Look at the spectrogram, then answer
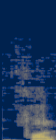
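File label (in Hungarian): "fal" Hungarian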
